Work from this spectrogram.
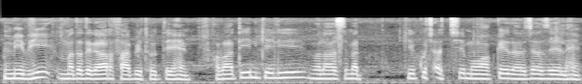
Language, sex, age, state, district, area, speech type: Urdu, male, 18-30, Uttar Pradesh, Balrampur, rural, spontaneous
